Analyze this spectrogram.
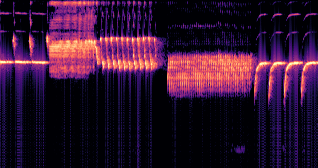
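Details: Copper canary singing in Nevşehir, Cappadocia, Turkey: high thin trills, a fast buzzy rattle, a steady churring roll, then four repeated rising-falling whistled notes.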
